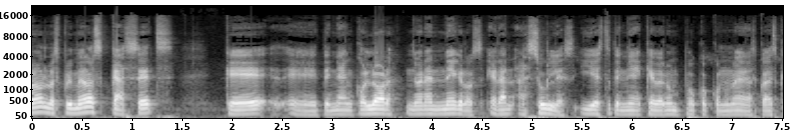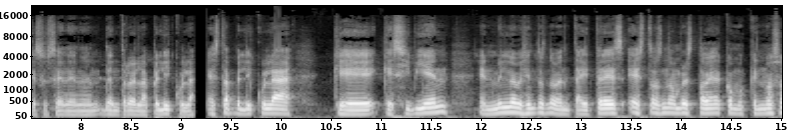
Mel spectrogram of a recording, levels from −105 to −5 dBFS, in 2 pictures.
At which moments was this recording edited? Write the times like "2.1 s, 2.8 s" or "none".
9.2 s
